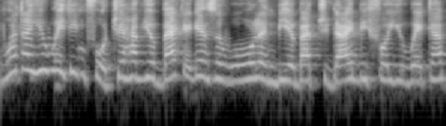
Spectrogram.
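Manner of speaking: ordinary talk, nothing marked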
